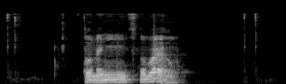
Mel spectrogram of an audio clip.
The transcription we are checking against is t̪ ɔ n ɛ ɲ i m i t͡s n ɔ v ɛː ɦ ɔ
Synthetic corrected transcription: t̪ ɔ n ɛ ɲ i ɲ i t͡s n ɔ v ɛː ɦ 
